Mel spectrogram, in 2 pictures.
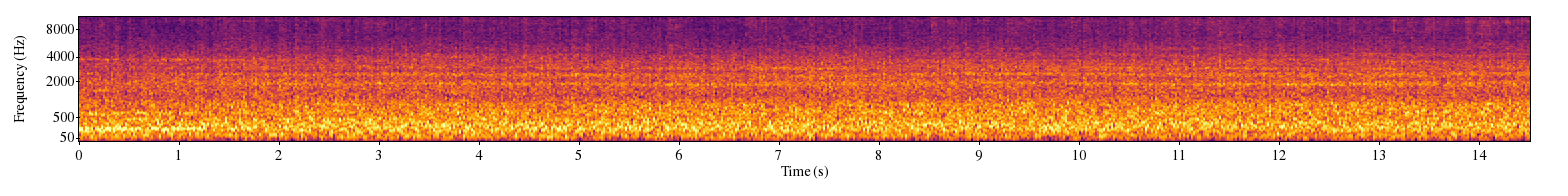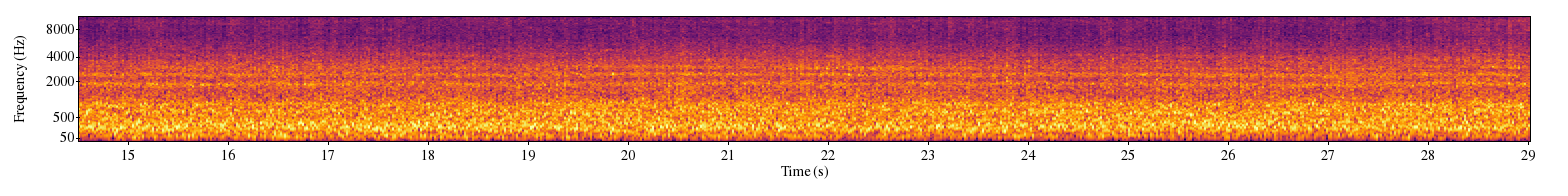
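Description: Freight train of open box wagons rolling past at speed behind an E652 electric locomotive: a steady, unbroken noise of wheels on rail with a faint steady high whine above it.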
